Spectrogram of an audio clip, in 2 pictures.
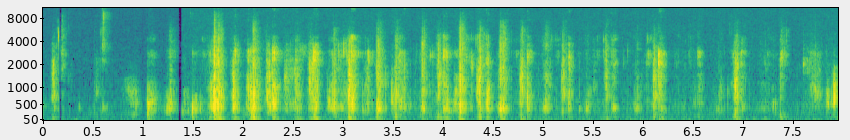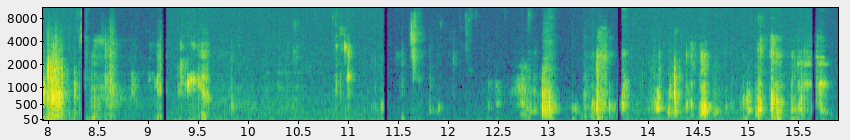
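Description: Close-miked wet chewing of spicy tteokbokki and boiled eggs: a quick run of sticky mouth clicks, one louder scrape or knock about eight seconds in, a short quiet gap, then chewing again near the end.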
